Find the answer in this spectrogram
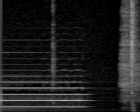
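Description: Software flute instrument in a Logic arrangement holding one long note over fainter low sustained notes, then cutting off abruptly as playback is stopped.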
